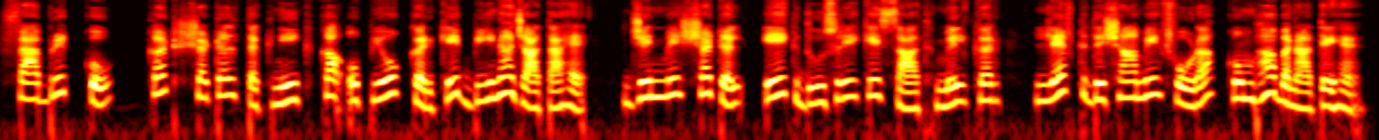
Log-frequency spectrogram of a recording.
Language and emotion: Hindi, neutral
